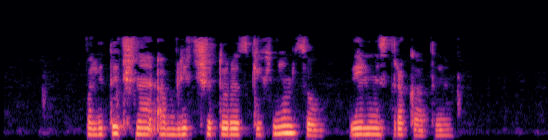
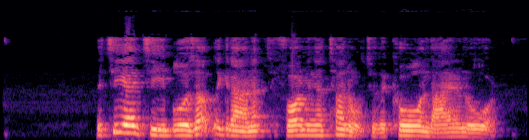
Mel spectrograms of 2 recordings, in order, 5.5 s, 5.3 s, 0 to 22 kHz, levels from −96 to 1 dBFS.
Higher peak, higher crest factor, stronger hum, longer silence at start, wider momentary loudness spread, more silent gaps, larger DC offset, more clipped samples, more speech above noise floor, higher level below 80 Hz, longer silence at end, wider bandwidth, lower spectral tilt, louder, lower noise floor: second, -6 dBFS vs 0 dBFS; about the same, 18 dB vs 16 dB; neither; about the same, 0.85 s vs 0.95 s; first, 13 LU vs 10 LU; neither; neither; neither; about the same, 55 dB vs 57 dB; second, -64 dBFS vs -58 dBFS; first, 0.95 s vs 0.35 s; about the same, 7.8 kHz vs 7.6 kHz; second, -5.5 dB/octave vs -7.5 dB/octave; second, -23 LUFS vs -16 LUFS; first, -77 dBFS vs -72 dBFS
